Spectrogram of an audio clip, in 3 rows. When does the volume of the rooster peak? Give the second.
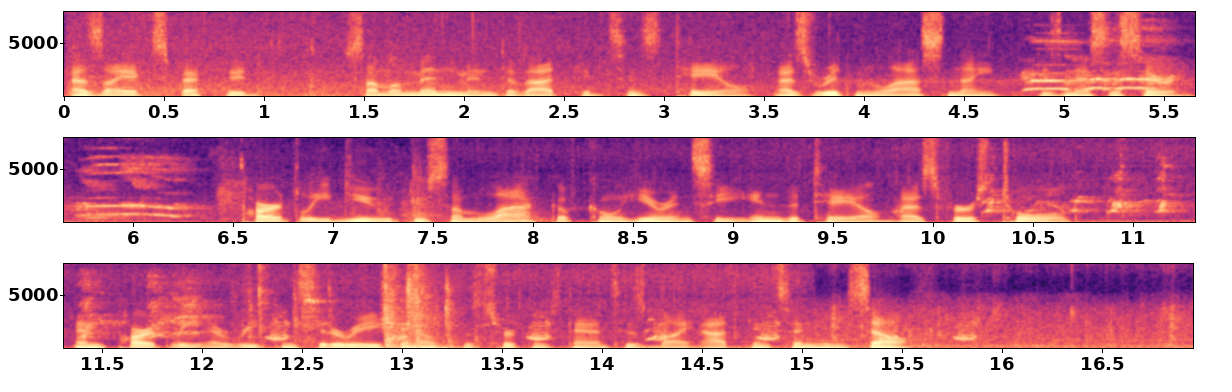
5 s.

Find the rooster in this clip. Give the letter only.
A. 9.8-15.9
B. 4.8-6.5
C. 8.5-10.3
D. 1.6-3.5
B.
